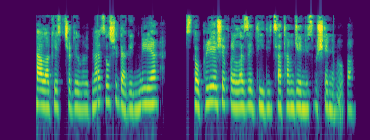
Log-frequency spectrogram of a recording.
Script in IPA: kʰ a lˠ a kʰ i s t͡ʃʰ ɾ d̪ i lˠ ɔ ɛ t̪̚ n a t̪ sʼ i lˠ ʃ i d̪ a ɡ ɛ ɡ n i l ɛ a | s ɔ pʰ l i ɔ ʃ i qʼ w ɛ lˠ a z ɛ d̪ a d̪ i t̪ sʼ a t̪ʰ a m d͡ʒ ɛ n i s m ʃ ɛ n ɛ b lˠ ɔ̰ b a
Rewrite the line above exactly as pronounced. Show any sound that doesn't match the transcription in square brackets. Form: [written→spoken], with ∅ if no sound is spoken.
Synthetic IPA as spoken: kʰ a lˠ a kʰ i s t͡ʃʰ ɾ d̪ i lˠ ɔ ɛ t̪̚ n a t̪ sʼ i lˠ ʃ i d̪ a ɡ ɛ ɡ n i l [ɛ→i] a | s ɔ pʰ l i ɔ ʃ i qʼ w ɛ lˠ a z ɛ d̪ [a→i] d̪ i t̪ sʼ a t̪ʰ a m d͡ʒ ɛ n i s m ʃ ɛ n ɛ b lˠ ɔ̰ b a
